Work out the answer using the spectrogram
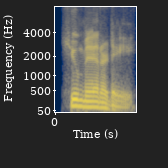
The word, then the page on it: humanity: American English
